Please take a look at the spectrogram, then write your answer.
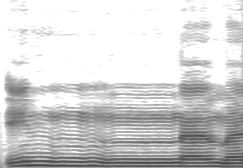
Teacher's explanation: نون پر تشدید ہے اور تشدید ہونے کی وجہ سے نون میں غنہ کریں گے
